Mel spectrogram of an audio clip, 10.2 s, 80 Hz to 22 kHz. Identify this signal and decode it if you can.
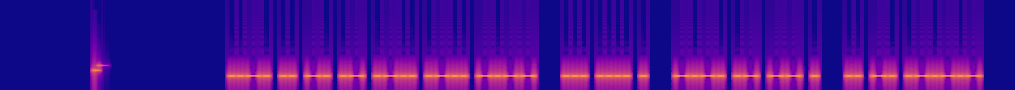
Morse code, heard as a keyed tone, about 28 wpm, 700 Hz. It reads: FINALLY SHE CAME IN.
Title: Sentences from Top 1000 Words 28wpm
